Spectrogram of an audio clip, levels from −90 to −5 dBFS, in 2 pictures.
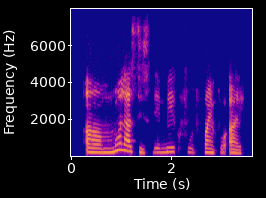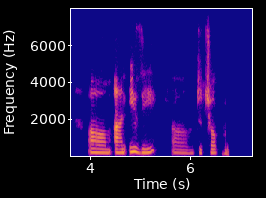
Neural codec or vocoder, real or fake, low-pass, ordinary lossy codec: vocoder, 22.05 kHz, 80 mel bands, Vocos; fake; 7.2 kHz; Opus, 32 kbps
